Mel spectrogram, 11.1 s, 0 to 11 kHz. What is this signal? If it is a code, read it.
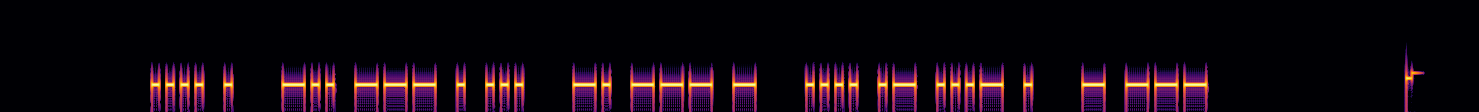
Morse code, heard as a keyed tone, about 22 wpm, 700 Hz. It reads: HE DOES NOT HAVE TO
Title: Sets of 5 Words Encore 22wpm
